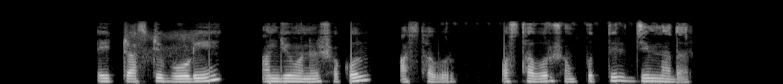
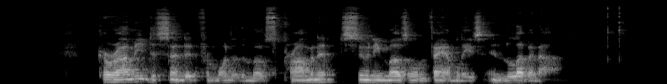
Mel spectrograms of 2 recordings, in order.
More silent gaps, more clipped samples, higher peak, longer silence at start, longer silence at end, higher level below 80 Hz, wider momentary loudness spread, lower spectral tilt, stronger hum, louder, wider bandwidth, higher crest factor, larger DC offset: first, 2.32-2.61 s, 3.81-3.99 s vs none; neither; first, -2 dBFS vs -8 dBFS; about the same, 0.95 s vs 1 s; second, 0.95 s vs 1.1 s; first, -52 dBFS vs -66 dBFS; about the same, 10 LU vs 10 LU; about the same, -5 dB/octave vs -4.5 dB/octave; neither; first, -20 LUFS vs -26 LUFS; second, 8 kHz vs 16 kHz; about the same, 18 dB vs 18 dB; neither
